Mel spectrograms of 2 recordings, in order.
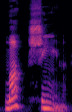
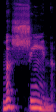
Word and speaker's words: machine: So we have the word machine, machine. That is two syllables, but this I does not have a long I sound. It has like a short sound, machine.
